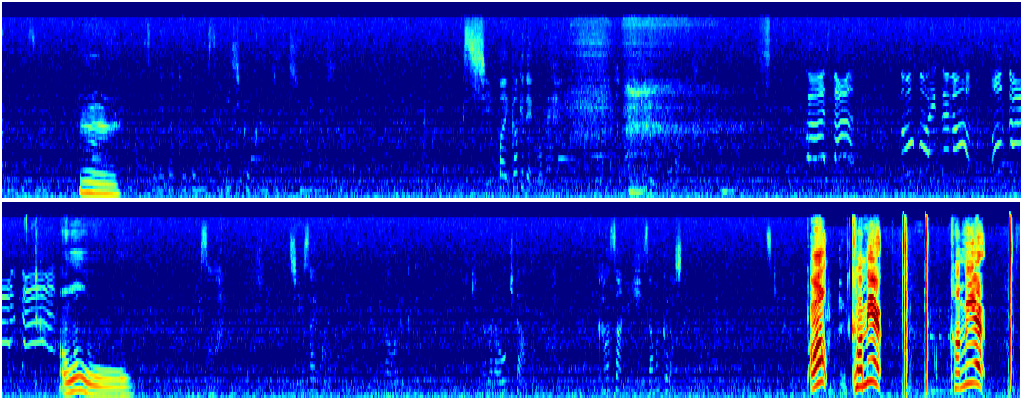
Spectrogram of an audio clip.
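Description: A young woman speaks briefly and loudly into a close microphone, in short bursts with long pauses.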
